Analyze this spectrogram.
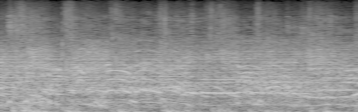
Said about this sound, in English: the crowd of chanting protesters took over the stage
